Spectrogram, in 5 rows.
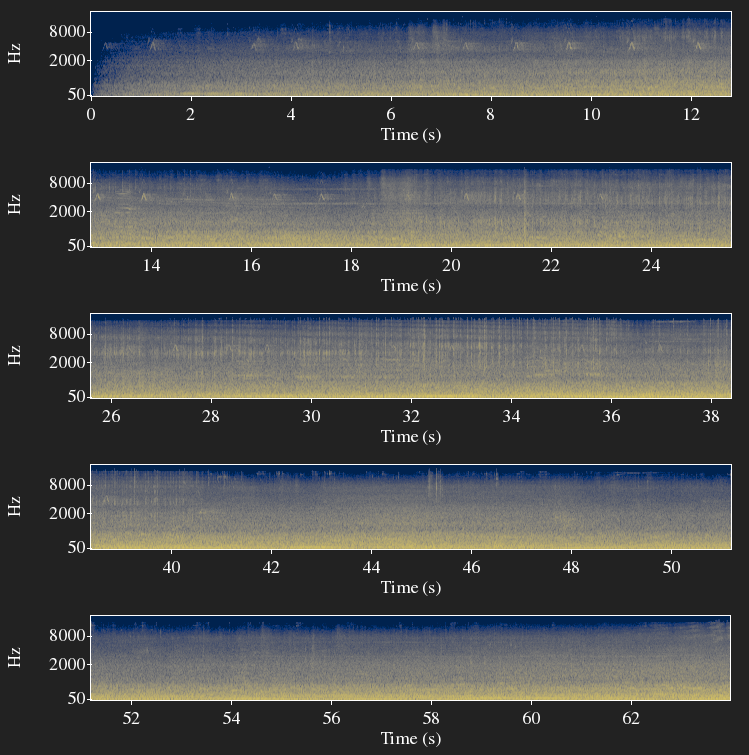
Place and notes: Willy-Brandt-Platz, Erfurt, Deutschland - Erfurt Main Station Forecourt 2
*Recording in AB Stereophony.
Evolving day`s activity: Scattered whispers, approaching trolley wheels on paved floor, people, speeding bus and tram engines and bike freewheeling, subtle birds, drones of cargo engine at close range.
The space is wide and feels wide. It is the main arrival and transit point in Thuringia`s capital city of Erfurt. Outdoor cafes can be found here.
Recording and monitoring gear: Zoom F4 Field Recorder, RODE M5 MP, Beyerdynamic DT 770 PRO/ DT 1990 PRO.
16 July 2020, 08:38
